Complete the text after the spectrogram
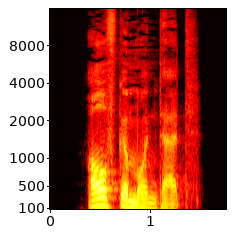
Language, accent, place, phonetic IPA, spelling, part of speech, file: German, Germany, Berlin, [ˈaʊ̯fɡəˌmʊntɐt], aufgemuntert, verb, De-aufgemuntert.ogg
- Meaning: past participle of aufmuntern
